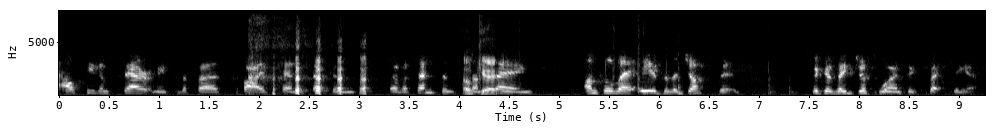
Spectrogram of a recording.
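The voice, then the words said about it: British accent. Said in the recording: “faking the British dialect, the accent ... the British accent”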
